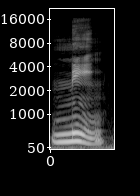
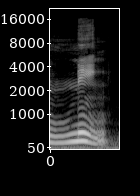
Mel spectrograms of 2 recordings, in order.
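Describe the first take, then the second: The two takes are said the same way.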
